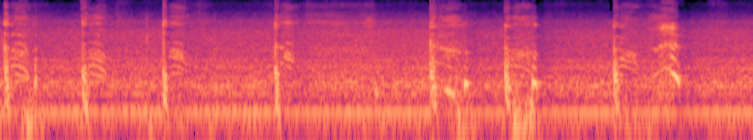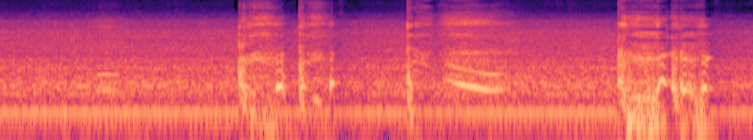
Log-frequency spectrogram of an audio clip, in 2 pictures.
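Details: Girl with repeated short, harsh barking cough bursts in clusters over a steady low engine or fan hum.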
